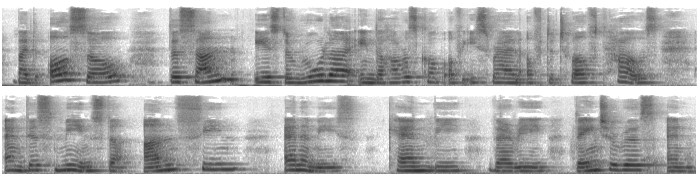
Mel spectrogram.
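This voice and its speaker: A woman speaking English as a second language, calmly explaining astrology in a slow, hesitant monologue with many pauses and fillers. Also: mid-range voice, echoey room. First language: not English.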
